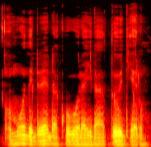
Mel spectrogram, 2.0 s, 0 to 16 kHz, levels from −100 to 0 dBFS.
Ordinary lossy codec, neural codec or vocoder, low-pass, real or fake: none; none; 14.4 kHz; real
